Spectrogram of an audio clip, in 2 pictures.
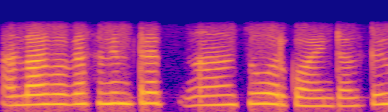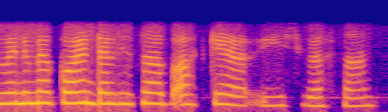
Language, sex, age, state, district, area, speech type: Kashmiri, female, 18-30, Jammu and Kashmir, Ganderbal, rural, conversation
